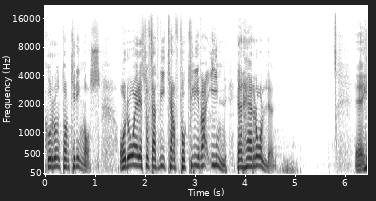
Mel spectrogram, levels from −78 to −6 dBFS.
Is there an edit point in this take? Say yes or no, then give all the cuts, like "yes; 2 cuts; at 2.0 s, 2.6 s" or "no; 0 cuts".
yes; 3 cuts; at 2.1 s, 2.6 s, 3.8 s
